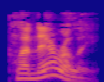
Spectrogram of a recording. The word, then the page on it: plenarily: British English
